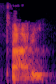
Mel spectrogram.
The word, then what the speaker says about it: Toddy: Commissioner Toddy? Or Toddy? Here. Will you correct my pronunciation of that? It's Toddy.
